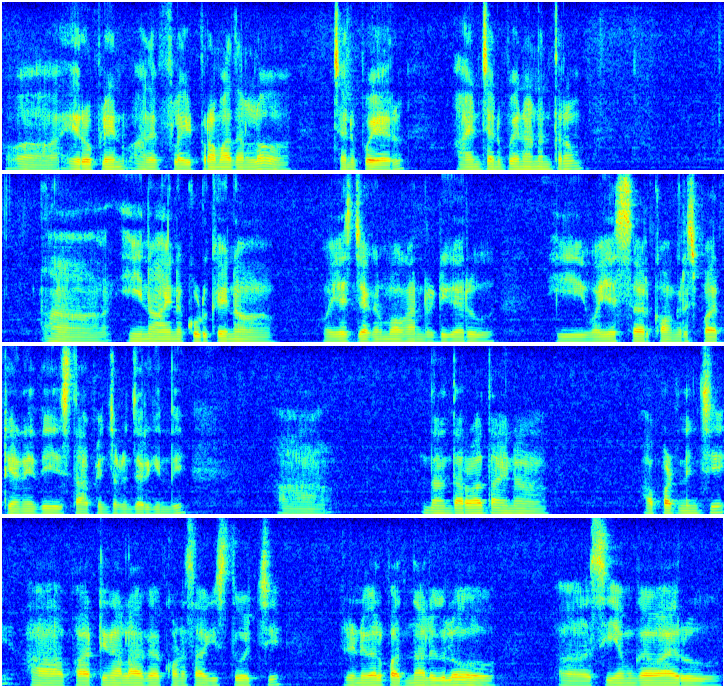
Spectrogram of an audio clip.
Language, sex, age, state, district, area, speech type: Telugu, male, 30-45, Andhra Pradesh, Eluru, rural, spontaneous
